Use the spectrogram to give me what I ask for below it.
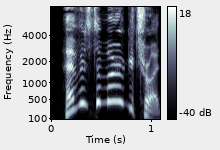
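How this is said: The voice is theatrical and highly exaggerated. "okay, do Snagglepuss"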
